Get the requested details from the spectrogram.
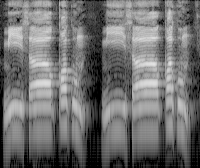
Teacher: میثاقکم 2 قاف آ گئے ہیں، پہلا موٹا ہے اور دوسرا باریک ہے. می یا ساکن یا مدہ ہے، سا الف سا ہے، ادھر الف بھی مدہ ہے.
